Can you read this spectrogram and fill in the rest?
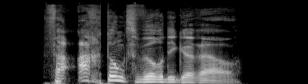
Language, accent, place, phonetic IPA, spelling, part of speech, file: German, Germany, Berlin, [fɛɐ̯ˈʔaxtʊŋsˌvʏʁdɪɡəʁɐ], verachtungswürdigerer, adjective, De-verachtungswürdigerer.ogg
- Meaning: inflection of verachtungswürdig: 1. strong/mixed nominative masculine singular comparative degree 2. strong genitive/dative feminine singular comparative degree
